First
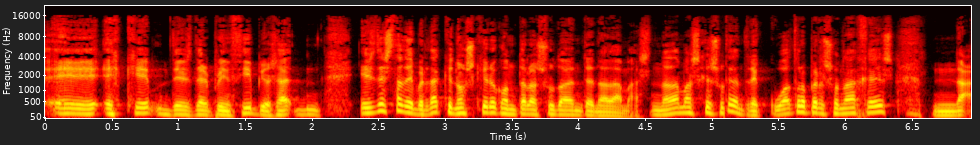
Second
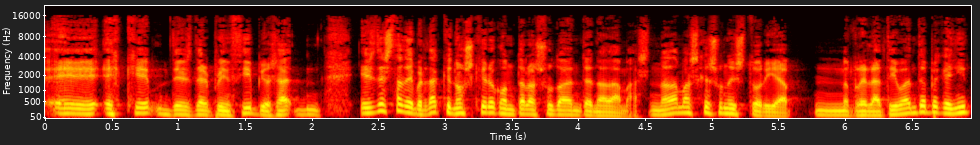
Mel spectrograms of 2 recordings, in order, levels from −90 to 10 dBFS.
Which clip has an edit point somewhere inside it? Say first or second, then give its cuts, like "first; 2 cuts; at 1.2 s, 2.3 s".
first; 1 cut; at 5.1 s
